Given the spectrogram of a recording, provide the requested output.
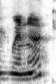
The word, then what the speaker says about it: Winuk: i'd like to welcome our special guest jay winnick founder of lake sherman's pronouncing it right winnick winnick yes very good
